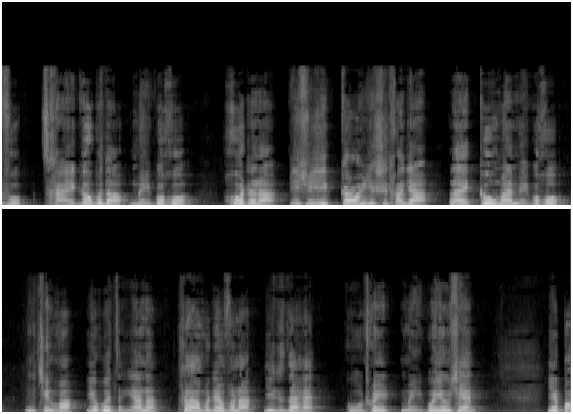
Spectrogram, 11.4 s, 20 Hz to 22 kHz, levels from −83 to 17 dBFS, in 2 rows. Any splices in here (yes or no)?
yes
